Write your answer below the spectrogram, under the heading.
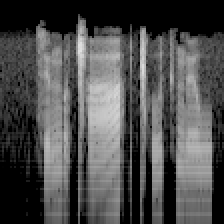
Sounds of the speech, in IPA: t͡s ʏ ŋ ɤ ǁʰ a | ǁʰ u t͡ʃ ŋ ʏ w

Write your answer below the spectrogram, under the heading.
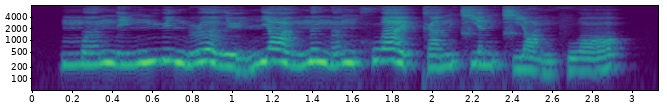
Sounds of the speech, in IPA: m ɤ˧˥ n̪ i˧˥ ŋ m y˥˧ n ɻ ɤ˥˩ l y̰˨˩ n̪ j ɑ˥˧ ʊ̯ n̪ ə˥˧ n ɤ˥˧ ŋ x w a˥˩ ɪ̯ k a˧˥ n t͡ɕ j ɛ˧ n t͡ɕ j ɑ̰˨˩ ŋ f w ɔ˧˥

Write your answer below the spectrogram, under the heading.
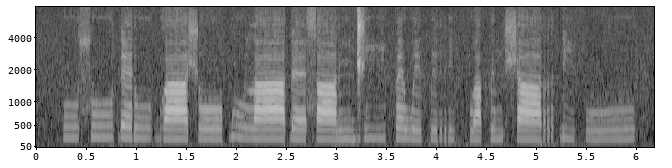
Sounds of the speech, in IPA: u˨ s uː˦ ɗ ɛ˦ ɾ uː˨ ɡʷ aː˨ ʃ oː˨ ɓ u˦˨ l aː˨ ɗ ɛ˨ s aː˨ ɾ ĩ˨ d͡ʒ iː˦ p ɛ˦ w e˨ p ɪ˨ r i˨ kʷ a˨˦ p ɪ˦ m ʃ aː˦˨ r ɗ i˦˨ p uː˨˦

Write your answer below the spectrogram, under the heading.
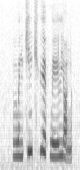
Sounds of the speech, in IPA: l w ə˨˦ n t͡ɕ i˦ n t͡ɕʰ ɥ ɛ˥˨ f w e˨˦ ɪ̯ l j ɑ̰˨˩ ŋ

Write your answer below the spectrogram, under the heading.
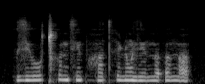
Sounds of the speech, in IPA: zʲ oː ǀʰ ɵ n sʲ õ p h ɐ t̪ʰ i ɳ õ zʲ õ n ə ʔ ə ŋ ɐ

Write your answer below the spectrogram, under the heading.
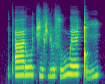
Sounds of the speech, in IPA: tʼ aː˦ ɾ oː˦ t͡ʃ i˧ s ɖ ɯ˧ s u˨˦ w ɛː˦ ǃ i˨˦

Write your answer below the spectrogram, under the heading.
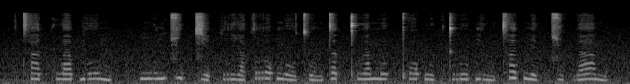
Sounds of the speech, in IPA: tʰ a˥˩ t̚ k w a˥˩ p̚ j o˥˩ m | ŋ u˦˥ n t͡ɕ u˥˩ ʔ t͡ɕ e˨˩ ʔ p r i˨˩ a̯ k r ɔ˥˩ ʔ ŋ oː˨˩ tʰ o˩˦ n t a˥˩ t̚ pʰ ɯ˦˥ a̯ m o˦˥ k̚ pʰ ɔ˥˩ ʔ w ɯ˨˩ k̚ t r u˦˥ ʔ j ɯ˨˩ ŋ tʰ a˥˩ t̚ n e˨˩ k̚ t͡ɕ u˨˩ k̚ l a˥˩ m

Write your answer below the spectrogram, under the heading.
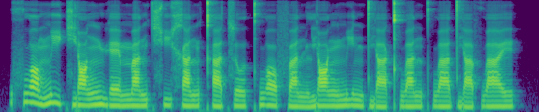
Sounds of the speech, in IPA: x w ɔ˥˨ m i˥˨ t͡ɕ j ɑ˨˦ ŋ m ɥ ɛ˨˩ m a˨˦ n t͡ɕʰ i˨˦ x a˨˦ n kʰ ä˨˩ t͡s o˨˦ ʊ̯ kʰ w ɔ˥˨ f a˨˩ n l j ɑ˦ ŋ m i˥˨ n t̪ j ä˨˩ kʰ w a˦ n pʰ w ä˦ t̪ j ä˨˩ f w a˦ ɪ̯

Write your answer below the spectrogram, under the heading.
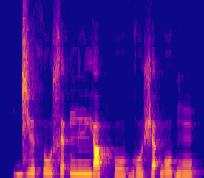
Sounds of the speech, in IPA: d͡ʑ e˦ θ o˦ s ɛ˦ ʔ n ĩ˦ j ä˦˨ pʰ o˨ ʊ̯ ɡ o˦˨ ʊ̯ ʃ ä˦ ʔ w o˦˨ ʊ̯ ɡ ũ˨

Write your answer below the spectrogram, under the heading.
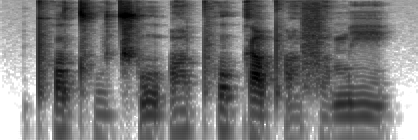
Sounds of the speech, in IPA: pʰ ɔ tʰ ṳ t͡ʃʼ u ʔ ɑ̤ pʰ o k ɑ pʼ ɑ̤ f ɑ̤ m i

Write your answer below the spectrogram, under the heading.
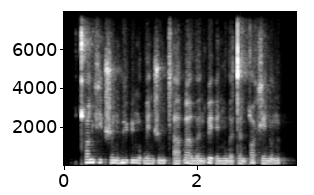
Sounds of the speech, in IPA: qʰ y n fʲ o ʔ ʃ ø n ɡ͡b y ʔ y ŋ o ʔ w e n ʃ y n t͡sʼ a ɓ a w ə n k͡p e ʔ e n w ə t ə n q y x e n o n

